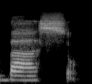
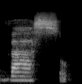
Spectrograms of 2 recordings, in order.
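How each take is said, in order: First: The word begins with a B sound. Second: The word begins with a V sound. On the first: The speaker calls it right. "Por isso que eu digo baço" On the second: The speaker calls it wrong. "e não vaso"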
